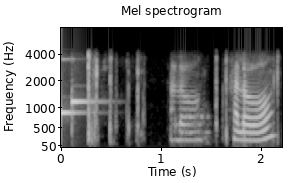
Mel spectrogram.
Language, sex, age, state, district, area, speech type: Dogri, female, 18-30, Jammu and Kashmir, Samba, urban, conversation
